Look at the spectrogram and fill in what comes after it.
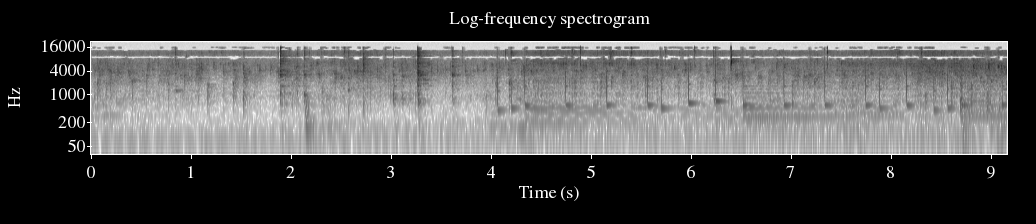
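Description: Fried pork and chicken pieces sizzling in hot oil in a stainless steel skillet, with repeated sharp clinks of metal tongs against the pan as the pieces are lifted out.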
